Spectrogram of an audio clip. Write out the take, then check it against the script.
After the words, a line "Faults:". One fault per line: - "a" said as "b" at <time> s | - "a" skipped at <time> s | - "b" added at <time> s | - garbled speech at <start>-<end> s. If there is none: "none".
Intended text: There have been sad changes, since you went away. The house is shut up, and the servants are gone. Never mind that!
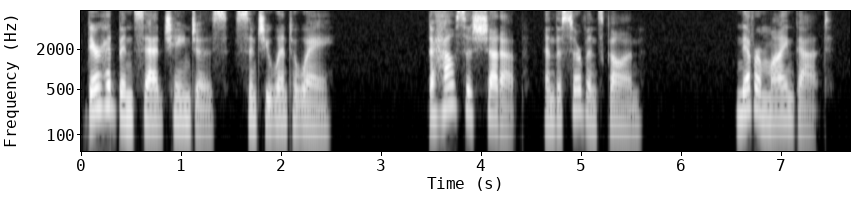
There had been sad changes, since you went away. The house is shut up, and the servants gone. Never mind that!
Faults:
- "have" said as "had" at 0.2 s
- "are" skipped at 5.2 s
